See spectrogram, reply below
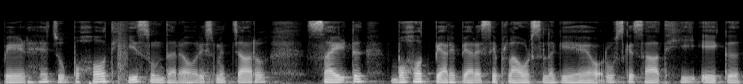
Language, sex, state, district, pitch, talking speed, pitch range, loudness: Hindi, male, Himachal Pradesh, Shimla, 105 Hz, 185 wpm, 100-110 Hz, -17 LUFS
